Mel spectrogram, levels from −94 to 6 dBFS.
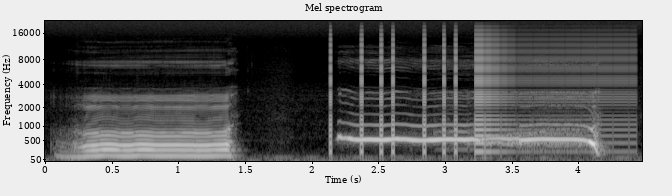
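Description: GSM signalling bursts run from 2.14 to 3.09 s: a nearby 2G phone sends short groups of radio pulses, which the audio circuit rectifies into a galloping dit-dit-dit of brief 217 Hz buzzes, roughly as loud as the music.

GSM phone buzz follows from 3.23 to 4.44 s, as the phone transmits in bursts 217 times a second during a call. Its 217 Hz pulse train, rectified by the circuit, becomes a steady, hard, raspy buzz rich in harmonics, about 9 dB below the music and unrelated to it.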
